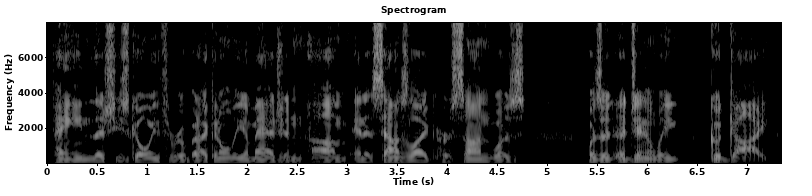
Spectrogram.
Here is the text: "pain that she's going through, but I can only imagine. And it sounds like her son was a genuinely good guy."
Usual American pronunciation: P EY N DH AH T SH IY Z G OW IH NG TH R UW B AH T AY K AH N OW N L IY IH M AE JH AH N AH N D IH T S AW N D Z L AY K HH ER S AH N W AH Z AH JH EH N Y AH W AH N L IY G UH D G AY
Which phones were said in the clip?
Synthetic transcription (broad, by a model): P EY N DH AH T SH IY Z G OW IH NG TH R UW B AH T AY K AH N OW N L IY IH M AE JH AH N AH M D IH T S AW N D Z L AY K HH ER S AH N W AH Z AH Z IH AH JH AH N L IY G UH D G AY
